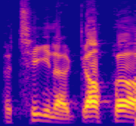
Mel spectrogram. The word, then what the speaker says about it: Petina Gappah: lawyer and we have patina guppa i promise not to pronounce it rapper and i've i've kept my promise she's again a lawyer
